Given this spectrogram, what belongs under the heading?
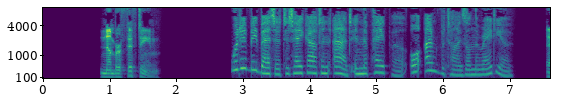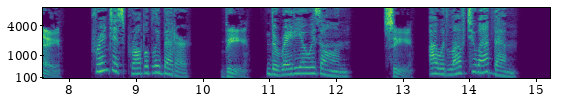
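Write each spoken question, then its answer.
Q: Would it be better to take out an ad in the paper or advertise on the radio?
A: A: Print is probably better.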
